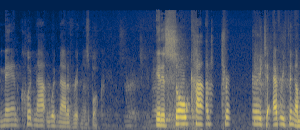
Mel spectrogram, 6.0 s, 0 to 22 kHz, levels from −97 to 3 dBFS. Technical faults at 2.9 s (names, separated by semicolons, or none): none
